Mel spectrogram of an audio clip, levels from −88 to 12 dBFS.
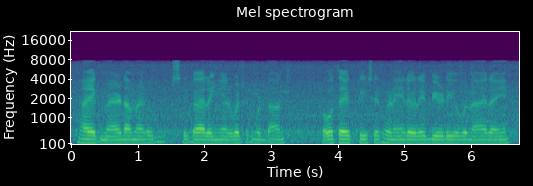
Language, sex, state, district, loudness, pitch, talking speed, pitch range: Hindi, male, Uttar Pradesh, Budaun, -17 LUFS, 125 Hz, 195 wpm, 120-130 Hz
